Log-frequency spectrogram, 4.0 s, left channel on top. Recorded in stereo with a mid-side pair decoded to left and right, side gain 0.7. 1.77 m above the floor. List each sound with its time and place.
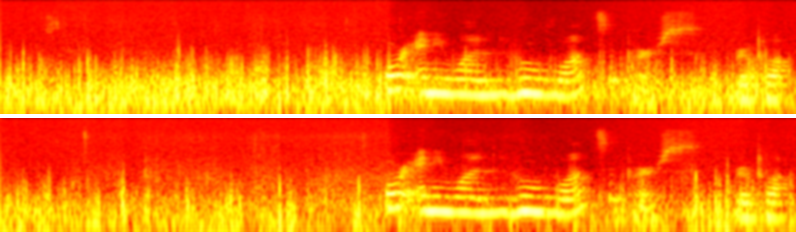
1.9 s a woman speaking: 5° left, 3 m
